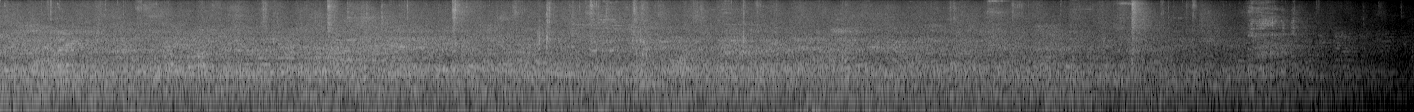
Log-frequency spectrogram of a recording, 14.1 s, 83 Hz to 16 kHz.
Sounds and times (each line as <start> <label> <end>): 0.0 crowd 14.1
